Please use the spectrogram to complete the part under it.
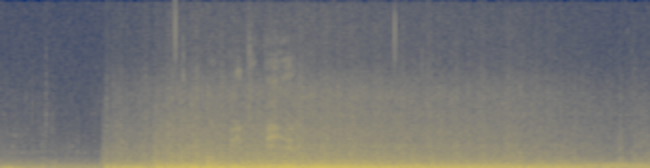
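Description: A heavy explosion booms and rumbles away.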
